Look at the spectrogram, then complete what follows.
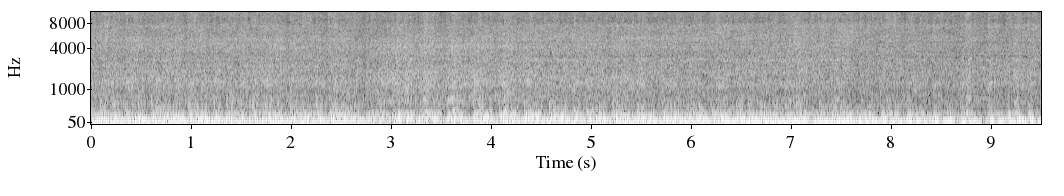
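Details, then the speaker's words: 2017 Harley-Davidson Ultra Limited 107 with newly installed Thundermax EFI and Bassani, during the second auto idle tune while warming up toward 180 degrees: deep, steady V-twin idle with an even loping beat and no knocks or ticks; normal idle. "Okay, we're doing the second idle tune. We'll We're waiting for everything to settle down here, and it looks like it's going to be okay."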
